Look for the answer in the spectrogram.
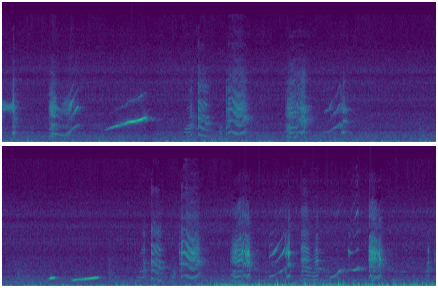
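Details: Pet baby Indian ringneck parakeet, green form, chattering in a mix of loud, harsh, broadband squawks and brief rising whistles, several calls every second in bursts, with constant low-pitched room noise beneath.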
